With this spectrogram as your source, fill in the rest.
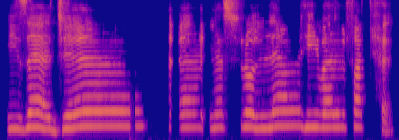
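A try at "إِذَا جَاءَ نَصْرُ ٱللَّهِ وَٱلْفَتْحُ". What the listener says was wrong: அதுல நீட்டுறது போதாவே. இந்த ஜிமை நீங்க எத்தனை செகண்ட் நீட்டும் சொல்லுங்க. நீங்க 3 செகண்ட் நீட்டீங்க அப்படியா? எப்படி விளங்குது? குறவு மாறி இருக்குதா, கூடுதல் மாறி இருக்குதா, எப்படி இருக்குது?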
